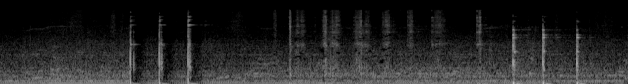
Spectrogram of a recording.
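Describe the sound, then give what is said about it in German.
Sharp, ringing clinks of a hammer as a 19-year-old worker calmly sets paving stones at an outdoor road-construction site, coming in small irregular bursts of two or three strikes over a steady low rumble. “setzt ein paar Meter weiter Dominik Seelenruhig Pflastersteine”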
